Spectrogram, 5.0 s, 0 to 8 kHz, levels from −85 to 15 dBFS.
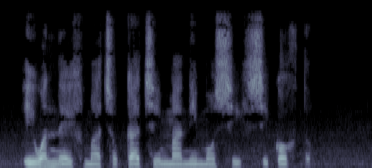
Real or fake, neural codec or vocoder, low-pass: real; none; 7.2 kHz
